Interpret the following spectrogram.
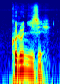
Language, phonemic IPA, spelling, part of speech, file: French, /kɔ.lɔ.ni.ze/, coloniser, verb, LL-Q150 (fra)-coloniser.wav
- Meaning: to colonise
